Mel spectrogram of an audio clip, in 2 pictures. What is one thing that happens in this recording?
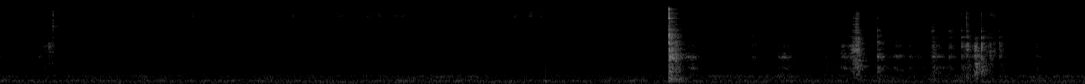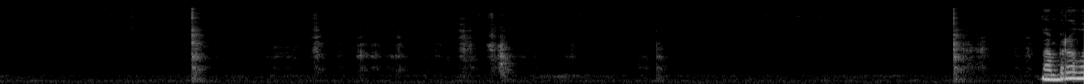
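Knitting needles click and tap softly against each other.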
